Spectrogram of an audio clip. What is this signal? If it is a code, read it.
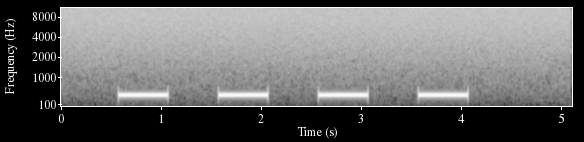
Telephone call progress tone (single-tone plan, as in Europe, Japan and elsewhere), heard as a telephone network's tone, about 420 Hz, 0.5 s on and 0.5 s off. Busy tone.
